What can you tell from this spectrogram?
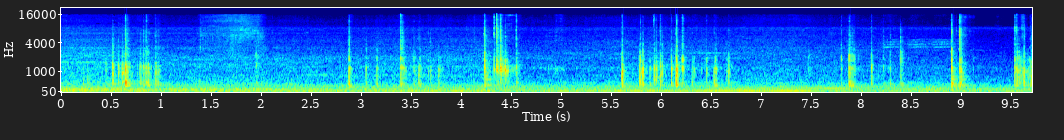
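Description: Batteries being taken out of a portable radio's battery compartment and put down on a wooden desk: a string of irregular clicks and clunks from the metal-cased cells and the plastic compartment cover.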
